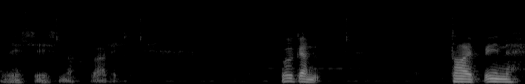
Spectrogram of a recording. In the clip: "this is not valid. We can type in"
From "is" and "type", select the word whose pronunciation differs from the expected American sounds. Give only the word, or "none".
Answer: is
